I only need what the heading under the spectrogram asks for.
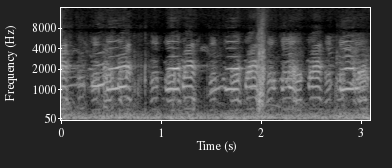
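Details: Farm guineafowl trailing a hen, rhythmic scratchy calls about twice a second, with one short noisy burst in the middle.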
